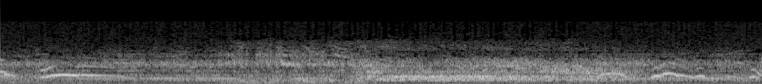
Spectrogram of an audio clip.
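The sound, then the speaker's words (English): Two Russian-built MiG jet fighters dive down and roar past as the first makes its pass, a steady, rushing wall of engine noise with wavering whine tones rising and falling through it for several seconds. No one speaks. “Yeah, two jet fighters, Russian-built MiGs.”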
